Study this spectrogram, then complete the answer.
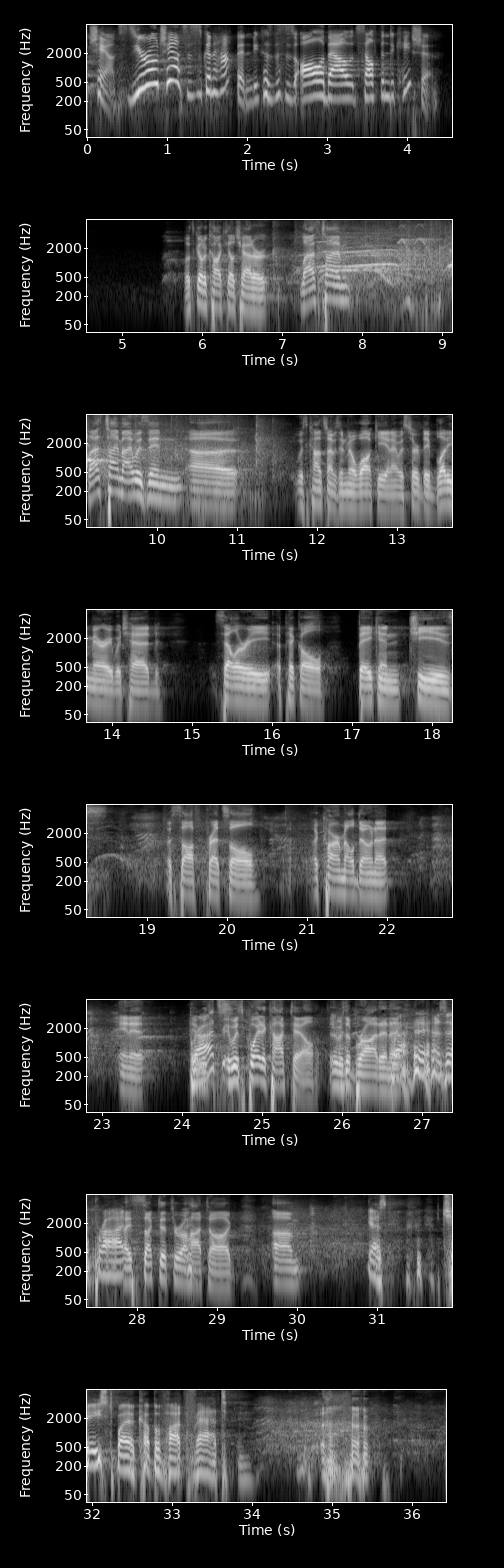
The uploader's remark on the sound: Live from Madison! Take the show on the road.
